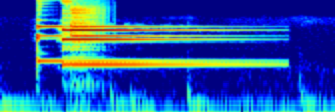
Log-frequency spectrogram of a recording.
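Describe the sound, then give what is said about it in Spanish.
A studio signal chime (buzzer) marking a break in a radio program plays two quick bright notes, ding-dong, then a steady ringing tone that slowly fades over about a second and a half, heard alone without talk. “Bueno, lo hacemos después de una pausa porque ya sonó esta chicharra.”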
